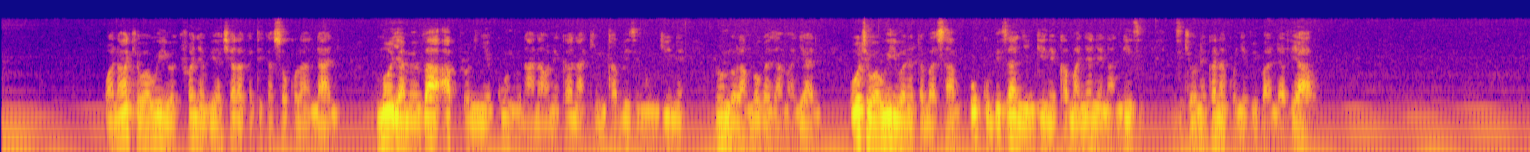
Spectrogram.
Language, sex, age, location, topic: Swahili, male, 18-24, Dar es Salaam, finance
